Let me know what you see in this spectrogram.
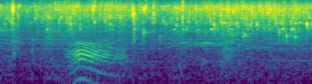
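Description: Pieces of salt-fermented duck (burong pato) frying in shallow oil in a pan, a steady sizzle with many small crackles.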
